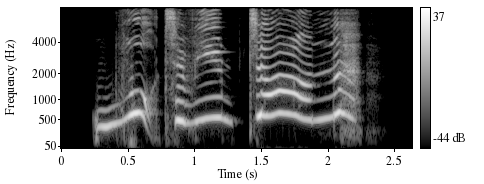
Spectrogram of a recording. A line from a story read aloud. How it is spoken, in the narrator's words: She wailed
